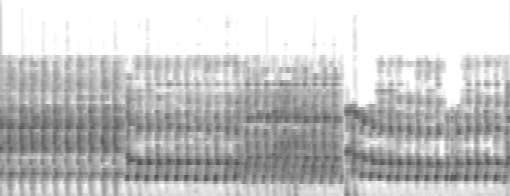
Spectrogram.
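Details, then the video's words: Lovebird ngekek, a long unbroken chatter of fast, shrill, buzzy notes, interrupted by one very short gap before resuming at the same pace. "Love bird ngekek panjang"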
